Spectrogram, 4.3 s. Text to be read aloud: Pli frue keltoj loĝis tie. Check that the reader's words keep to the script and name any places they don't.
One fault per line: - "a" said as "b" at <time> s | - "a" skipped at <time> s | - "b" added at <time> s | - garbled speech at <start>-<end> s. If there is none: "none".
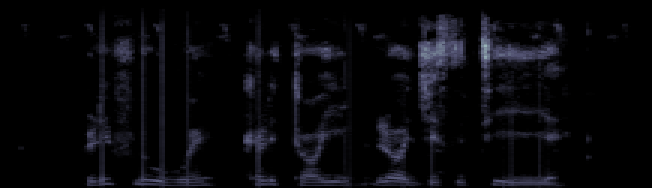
none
